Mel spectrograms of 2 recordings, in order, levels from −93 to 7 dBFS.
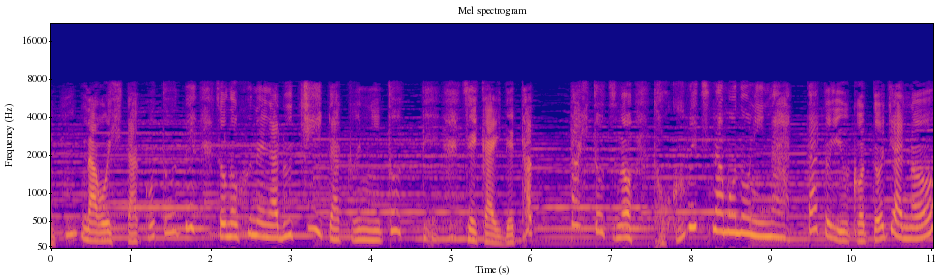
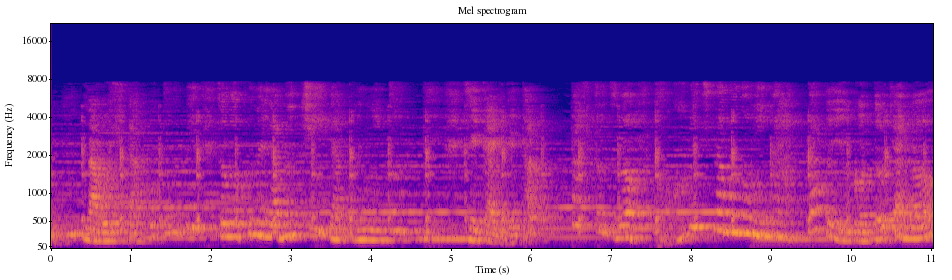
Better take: first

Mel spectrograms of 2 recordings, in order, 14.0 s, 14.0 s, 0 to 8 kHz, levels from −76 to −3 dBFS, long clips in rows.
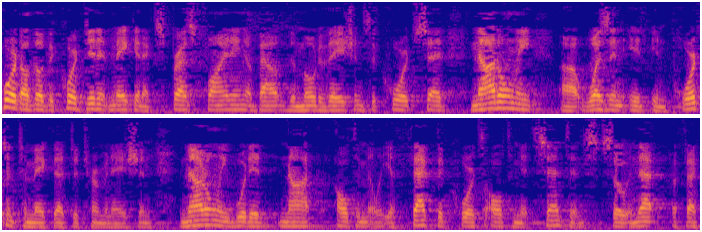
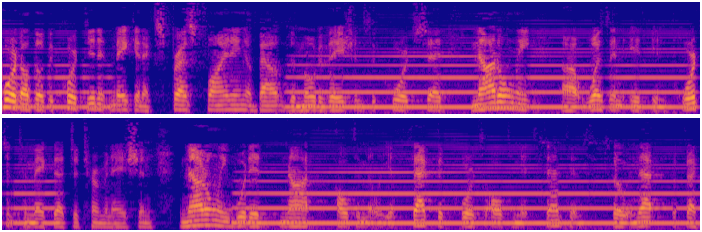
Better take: first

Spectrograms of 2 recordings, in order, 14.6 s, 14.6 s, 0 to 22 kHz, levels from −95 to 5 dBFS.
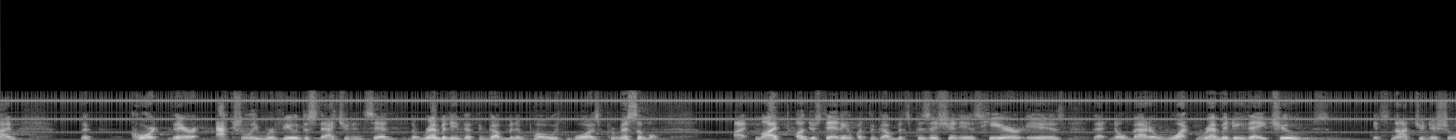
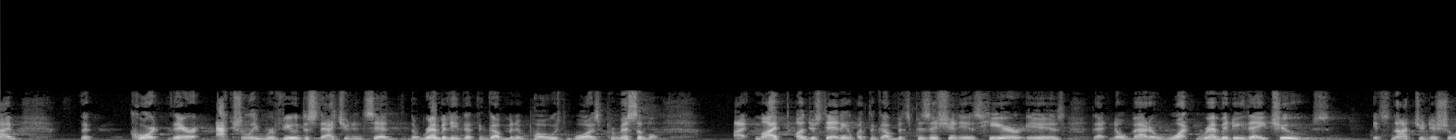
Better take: second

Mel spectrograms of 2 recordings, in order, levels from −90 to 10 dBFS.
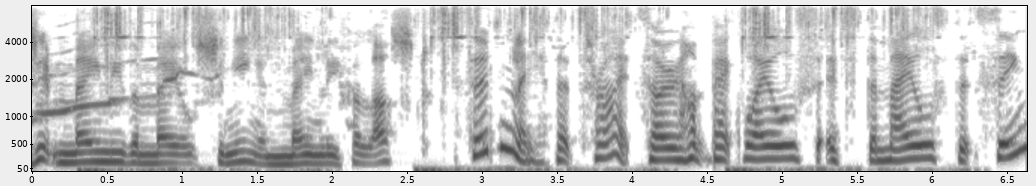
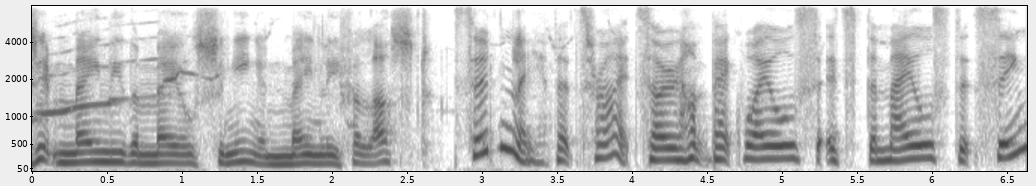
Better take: second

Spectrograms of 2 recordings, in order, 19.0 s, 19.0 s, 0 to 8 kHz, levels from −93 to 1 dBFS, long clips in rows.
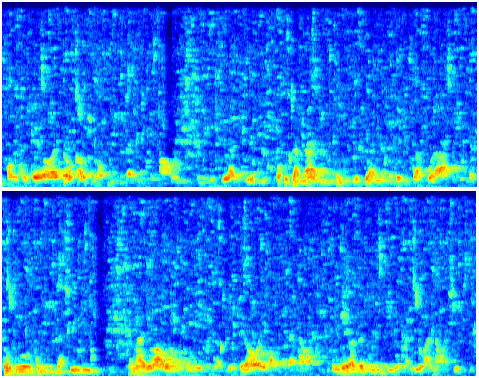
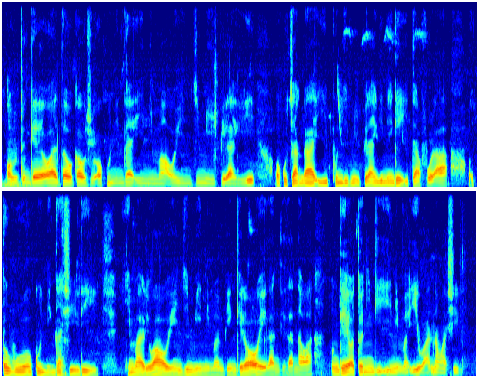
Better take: second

